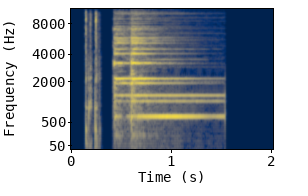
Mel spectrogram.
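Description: Logo-sting sound effect: two quick clicks, then a bright bell-like chime struck twice in quick succession that rings for about a second and cuts off suddenly.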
